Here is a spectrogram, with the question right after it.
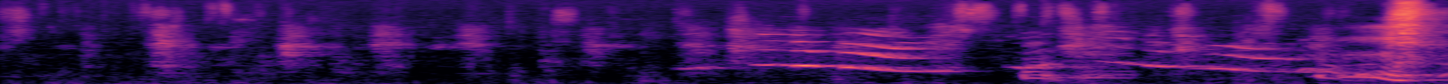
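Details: Jack Russell Terriers at home, playing a hide-and-seek game as their owners return together. Soft patters and panting come first, then high, drawn-out whines that slide downward, one after another, ending in a sharper squeal.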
